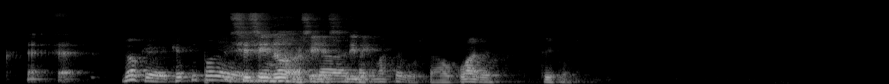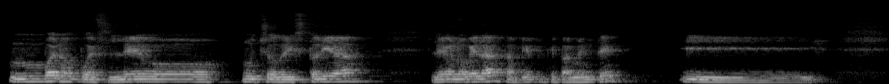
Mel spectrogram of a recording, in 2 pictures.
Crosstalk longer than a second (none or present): present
